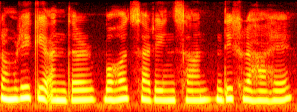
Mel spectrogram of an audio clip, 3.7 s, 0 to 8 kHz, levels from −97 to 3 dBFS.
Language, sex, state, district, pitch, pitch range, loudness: Hindi, female, Assam, Kamrup Metropolitan, 230 Hz, 220-245 Hz, -12 LUFS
